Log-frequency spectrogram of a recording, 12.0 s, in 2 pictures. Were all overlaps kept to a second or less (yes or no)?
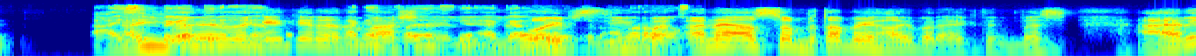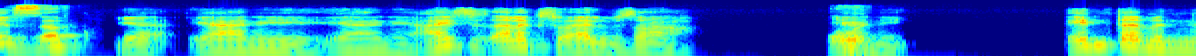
no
